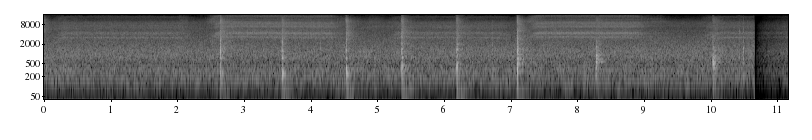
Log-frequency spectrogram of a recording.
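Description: Long-handled knife chopping into bamboo: eight sharp strikes, about one a second, over a steady high hiss.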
